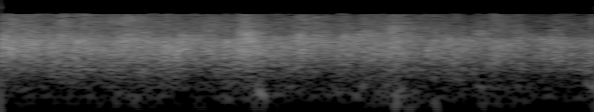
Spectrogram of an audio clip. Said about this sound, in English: Can we give them another round of applause just praising God for amazing Gulf of Durban?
